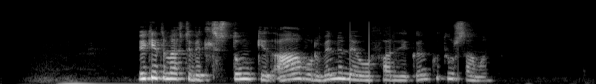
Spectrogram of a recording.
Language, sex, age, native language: Icelandic, female, 50-59, Icelandic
